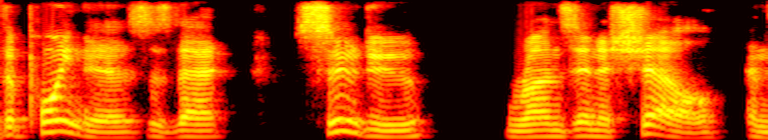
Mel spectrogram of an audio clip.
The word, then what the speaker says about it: sudo: come at me bro it is super user do so it's pronounced sudu this isn't a gif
